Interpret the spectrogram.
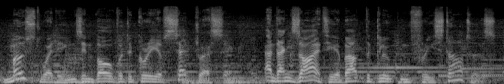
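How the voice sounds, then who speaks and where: A man's voice: medium pitch, big pitch swings, normal speed. A man with an English accent narrating a documentary in a wry, storytelling way. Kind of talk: scripted narration. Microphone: studio voice-over. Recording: voice-over over loud music. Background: music.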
